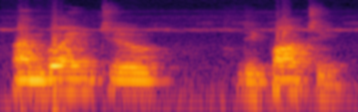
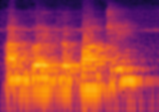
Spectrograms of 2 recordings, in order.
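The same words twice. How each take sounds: First: The voice falls at the end. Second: The voice rises at the end. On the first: It states a fact. "We have a statement" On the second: It asks a question. "we are using rising tune or rising intonation"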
